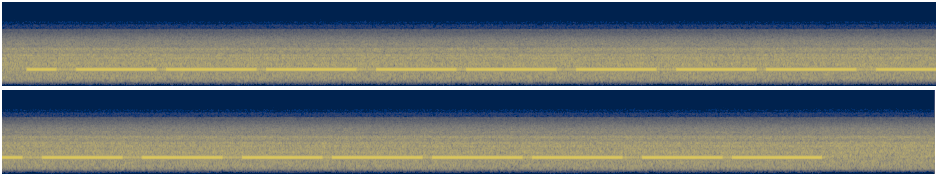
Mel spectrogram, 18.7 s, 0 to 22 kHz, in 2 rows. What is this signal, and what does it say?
Radio time signal (DCF77), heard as a tone whose level steps once a second, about 800 Hz, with radio static. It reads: 1 0 0 1 0 1 1 0 1 1 1 1 0 0 0 1 0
